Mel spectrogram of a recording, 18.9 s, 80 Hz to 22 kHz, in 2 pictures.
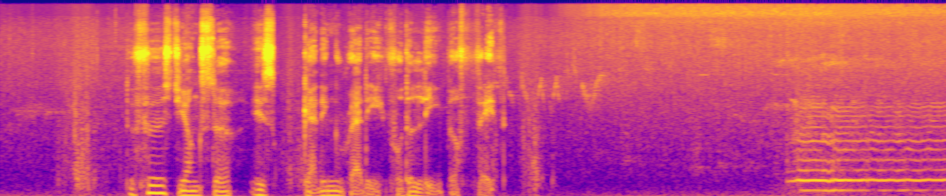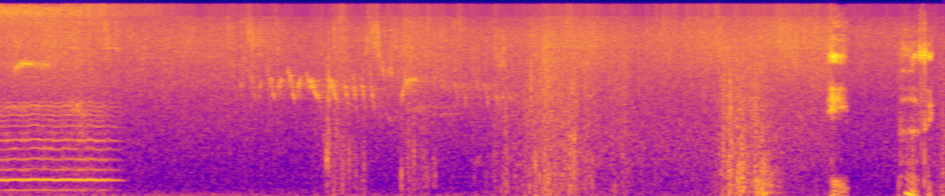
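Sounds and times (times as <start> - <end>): flying insect buzzing: 5.2 - 11.0, 12.7 - 17.7.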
